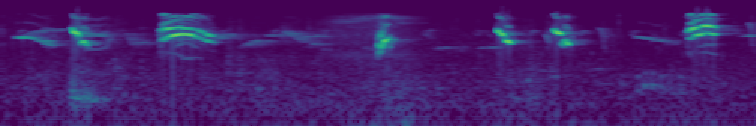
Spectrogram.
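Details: Oriental magpie-robin song, hót déo style, meant to excite rival birds into fighting: loud clear whistles and buzzy slurred phrases separated by brief pauses, with a faint low whistle between them.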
